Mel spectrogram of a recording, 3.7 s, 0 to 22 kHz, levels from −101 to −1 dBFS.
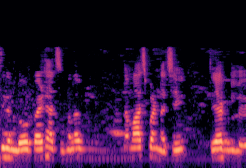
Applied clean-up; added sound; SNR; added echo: classical method Wiener filter.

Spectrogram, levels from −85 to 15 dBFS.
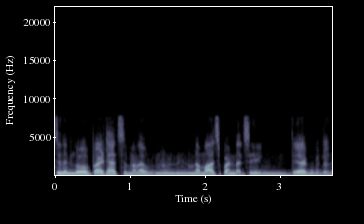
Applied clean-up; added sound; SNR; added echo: neural diffusion model UNIVERSE++.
